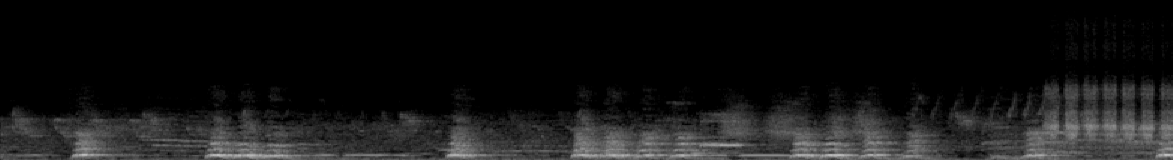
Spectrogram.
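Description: A dog giving a run of about six drawn-out, yelping barks, some short and some held for nearly a second, with brief pauses between.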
